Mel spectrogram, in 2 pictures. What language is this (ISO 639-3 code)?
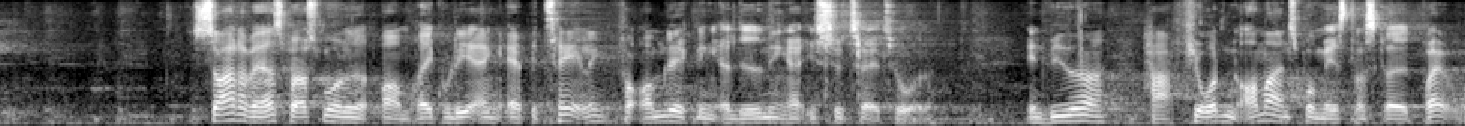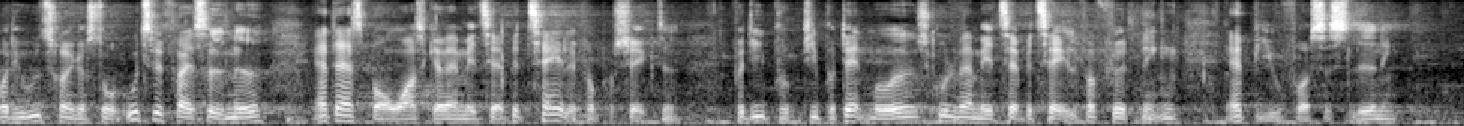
dan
